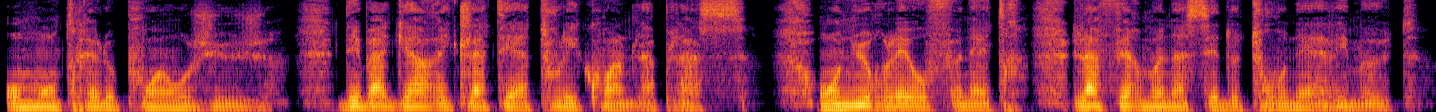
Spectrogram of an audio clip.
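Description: A man narrates a historical audiobook in a very deep, gravelly voice with lively intonation. The sound is husky and dry, recorded close to the mic. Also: dry recording. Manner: measured storytelling.

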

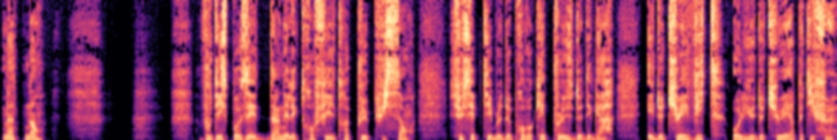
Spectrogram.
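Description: Audiobook: man voicing a pointed, accusing woman scientist; raised pitch, dry close sound. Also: measured pace, pauses often, slightly rough, no room sound. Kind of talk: audiobook reading.

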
